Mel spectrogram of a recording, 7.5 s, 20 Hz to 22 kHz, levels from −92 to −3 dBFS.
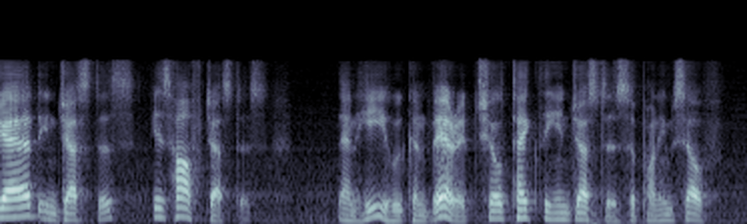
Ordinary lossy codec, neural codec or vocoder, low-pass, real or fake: AAC, 48 kbps; codec, 16 kHz, about 1 kbps, DyCAST, with the encoder's durations; 7.2 kHz; fake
